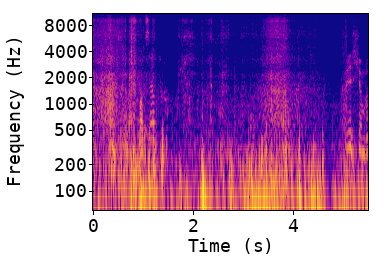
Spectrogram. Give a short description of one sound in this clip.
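Tent fabric rustles and crinkles as it is handled.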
